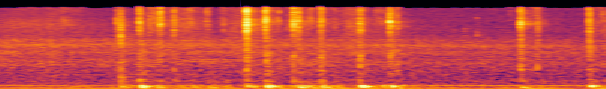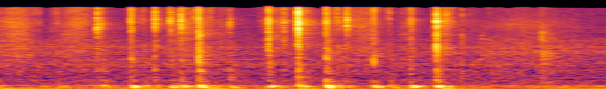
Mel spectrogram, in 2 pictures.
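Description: Typing on a computer keyboard: a run of irregular keystrokes that starts about a second in and stops about a second before the end.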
